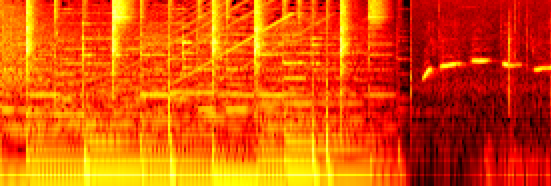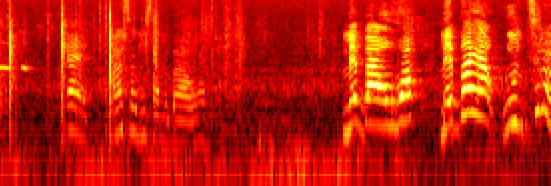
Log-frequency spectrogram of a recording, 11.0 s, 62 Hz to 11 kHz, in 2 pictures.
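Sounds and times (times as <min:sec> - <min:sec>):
person whistling: 0:04.1 - 0:05.8.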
